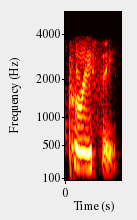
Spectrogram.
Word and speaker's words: Parisi: Rob Parisi, that's the correct pronunciation of his name. I should know better because that's an Italian last name and I'm from Philadelphia. I should know that better.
